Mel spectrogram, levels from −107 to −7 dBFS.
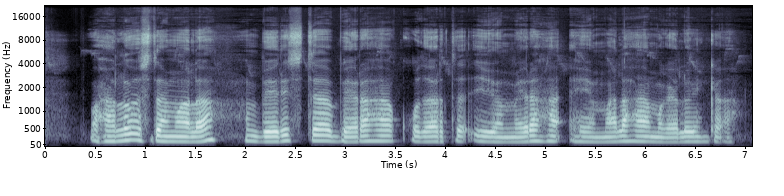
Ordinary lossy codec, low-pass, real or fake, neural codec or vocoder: none; none; real; none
